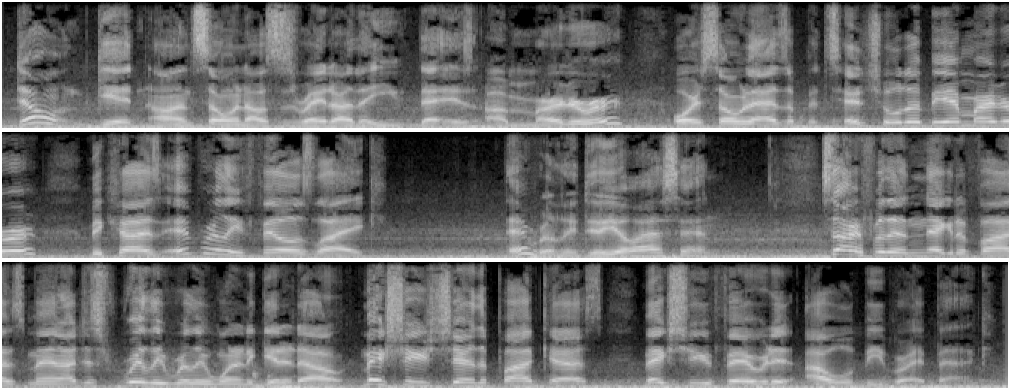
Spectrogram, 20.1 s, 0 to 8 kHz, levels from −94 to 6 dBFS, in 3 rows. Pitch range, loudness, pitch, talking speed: 110-160 Hz, -16 LUFS, 125 Hz, 190 wpm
